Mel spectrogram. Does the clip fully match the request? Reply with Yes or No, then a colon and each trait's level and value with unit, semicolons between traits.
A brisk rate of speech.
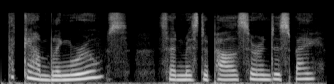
No: average, 145 wpm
